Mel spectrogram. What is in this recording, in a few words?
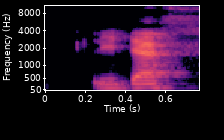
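"lidas", Malay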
